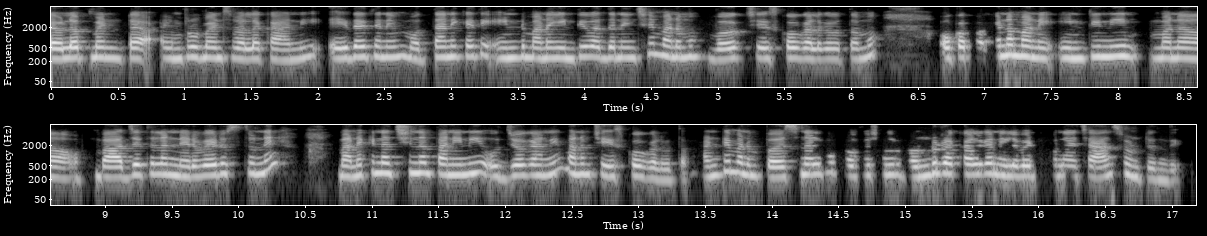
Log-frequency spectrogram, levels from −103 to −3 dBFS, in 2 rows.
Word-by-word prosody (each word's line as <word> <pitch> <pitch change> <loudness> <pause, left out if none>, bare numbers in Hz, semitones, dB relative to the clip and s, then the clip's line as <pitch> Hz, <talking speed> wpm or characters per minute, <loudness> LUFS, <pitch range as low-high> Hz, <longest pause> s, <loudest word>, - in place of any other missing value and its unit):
Development, 250 0 +3 0.3
improvements 250 0 -1
వల్ల 230 0 +2
కానీ, 225 +3 -3 0.2
ఏదైతేనేమి 265 +1 +1
మొత్తానికైతే 265 +5 -1
ఇంటి, 250 +2 0
మన 245 0 0
ఇంటి 255 +3 -1
వద్ద 255 0 0
నుంచే 250 +5 -5
మనము 265 0 0 0.2
వర్క్ 240 +2 0
చేసుకోగలుగుతాము. 240 +1 -1 0.6
ఒక 250 - -12 0.2
పక్కన 300 -5 +3
మన 265 - +4 0.3
ఇంటిని, 270 +3 +2 0.3
మన 245 - 0 0.6
బాధ్యతలను 270 +4 +4
నెరవేరుస్తూనే 285 +5 +1 0.5
మనకి 255 +5 0
నచ్చిన 300 +1 +2
పనిని, 275 +3 +3
ఉద్యోగాన్ని 260 - 0
మనం 280 -1 +1
చేసుకోగలుగుతాం. 235 -5 -2
అంటే 260 +7 -2
మనం 265 -3 -1
పర్సనల్‌గా, 275 +7 +2
ప్రొఫెషనల్‌గా 260 +2 -5 0.2
2 260 +5 +2
రకాలుగా 280 0 +2
నిలబెట్టుకునే 245 0 -1
ఛాన్స్ 235 +7 +1
ఉంటుంది. 200 -5 -8
255 Hz, 125 wpm, -24 LUFS, 240-275 Hz, 0.6 s, మన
